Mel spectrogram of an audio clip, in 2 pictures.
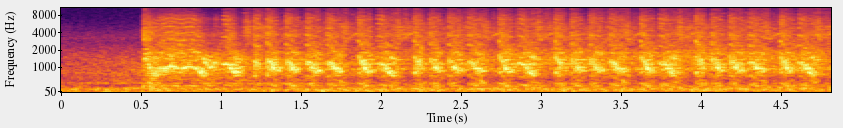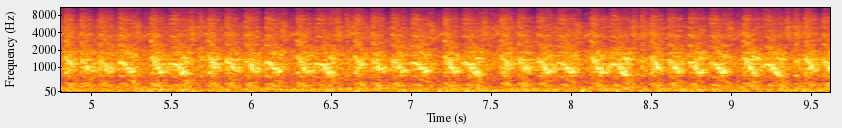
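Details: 2002 Ford F-350 7.3L diesel with bad injectors, cold start after sitting about a week. A brief crank, then it catches and settles into a loud, rough, uneven diesel clatter: rough running after a hard cold start.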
